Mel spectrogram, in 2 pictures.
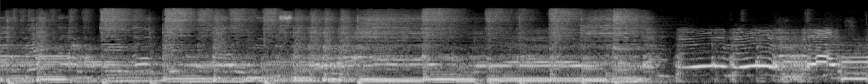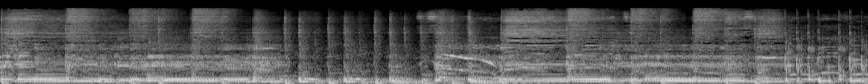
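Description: Live rock band playing a song on electric guitar, bass guitar and drum kit. About seven seconds in, the bass and drums drop out for roughly two seconds while a single wavering note carries on, then the full band comes back in.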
